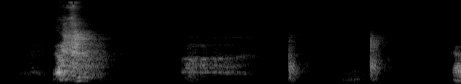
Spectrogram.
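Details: One loud, explosive sneeze, then brief voiced sounds and short breathy bursts in a quiet room; sneezing.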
